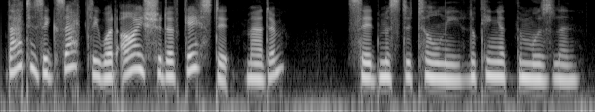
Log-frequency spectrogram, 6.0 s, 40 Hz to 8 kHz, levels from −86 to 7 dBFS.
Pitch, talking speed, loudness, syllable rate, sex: 225 Hz, 170 wpm, -17 LUFS, 4.9 syllables/s, female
